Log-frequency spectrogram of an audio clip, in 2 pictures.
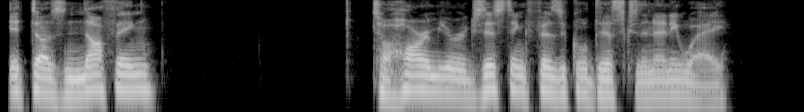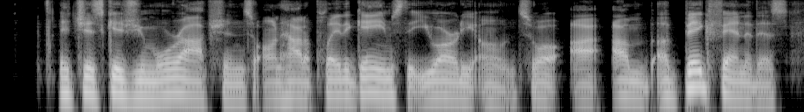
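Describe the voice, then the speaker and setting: A man's voice: lowish voice, measured pace, a little mellow, no echo, clean studio sound. A man hosting a casual livestream, talking informally to viewers while sick, his voice strained. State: sick, voice strained from near loss. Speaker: live streamer host. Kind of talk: casual livestream commentary on gaming news.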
